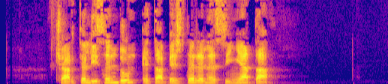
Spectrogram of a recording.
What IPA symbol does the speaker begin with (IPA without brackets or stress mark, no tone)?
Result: t͡ʃ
